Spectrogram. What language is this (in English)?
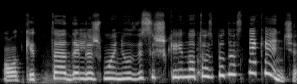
Lithuanian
